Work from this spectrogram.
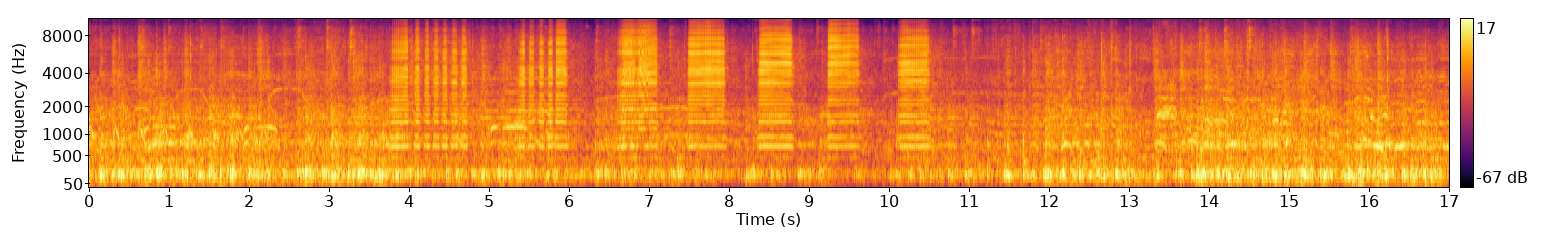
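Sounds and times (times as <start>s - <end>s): stadium crowd noise: 0.0s - 17.0s
horn short blasts: 3.7s - 10.9s.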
